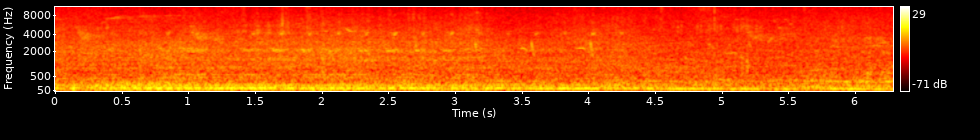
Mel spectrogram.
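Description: Engine of an open WWII-era military car running at low speed as it drives slowly, a steady low hum that drops away near the end.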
